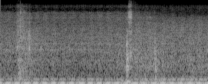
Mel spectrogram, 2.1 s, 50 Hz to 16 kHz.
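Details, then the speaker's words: Kawasaki KRX 1000 after rotating the throttle position sensor to fix high idle: steady even low idle with smooth pulse and a couple of light clicks; idle right where it should be, shifting perfect again, normal idle. "Now we're going to go ahead and tighten it back up. Idle is right where it should be."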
